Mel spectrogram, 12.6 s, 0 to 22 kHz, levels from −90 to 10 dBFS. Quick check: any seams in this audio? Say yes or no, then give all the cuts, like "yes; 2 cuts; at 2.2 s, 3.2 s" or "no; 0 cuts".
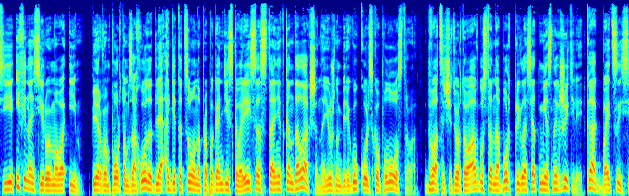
yes; 2 cuts; at 1.8 s, 11.7 s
